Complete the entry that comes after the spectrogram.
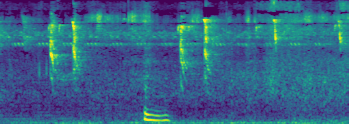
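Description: Small birds chirping: a handful of short, high chirps that fall in pitch, scattered irregularly. About two seconds in comes a brief, low voiced murmur from a person.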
